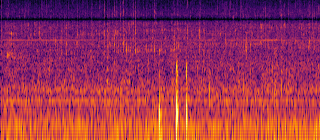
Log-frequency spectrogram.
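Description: Steady trickle of running water in an aquaponics system, with a couple of light taps about three and a half seconds in.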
